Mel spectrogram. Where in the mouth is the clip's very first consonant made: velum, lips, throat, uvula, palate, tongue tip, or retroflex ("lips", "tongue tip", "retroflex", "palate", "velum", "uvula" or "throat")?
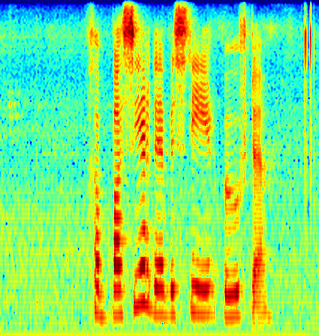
uvula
